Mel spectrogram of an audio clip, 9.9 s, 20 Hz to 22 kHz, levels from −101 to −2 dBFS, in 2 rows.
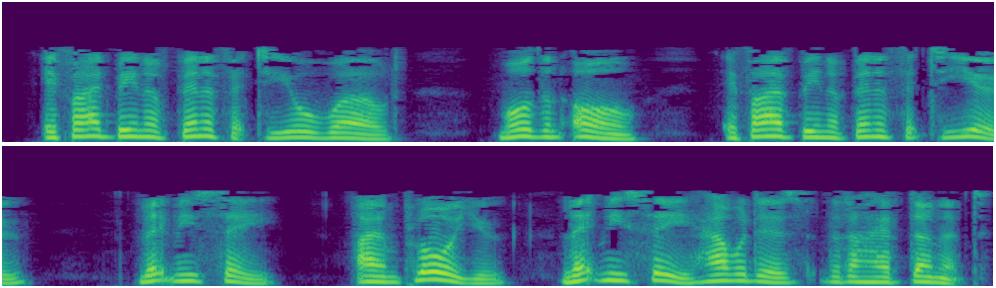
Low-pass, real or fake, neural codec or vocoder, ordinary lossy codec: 7.2 kHz; real; none; MP3, 24 kbps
